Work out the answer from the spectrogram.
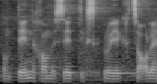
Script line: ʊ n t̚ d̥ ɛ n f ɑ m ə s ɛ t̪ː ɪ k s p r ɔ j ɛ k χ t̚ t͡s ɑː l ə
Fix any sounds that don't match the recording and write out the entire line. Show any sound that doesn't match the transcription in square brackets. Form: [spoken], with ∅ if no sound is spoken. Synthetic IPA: ʊ n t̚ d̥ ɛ n [χ] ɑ m ə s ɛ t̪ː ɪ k s p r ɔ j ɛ k χ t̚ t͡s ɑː l ə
